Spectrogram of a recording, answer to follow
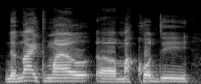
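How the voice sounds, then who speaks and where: A man with a Nigerian accent hosting and moderating a political discussion in a measured, somewhat hesitant way. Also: fairly high pitch, steady tone, clear, resonant tone. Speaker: talk show host.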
